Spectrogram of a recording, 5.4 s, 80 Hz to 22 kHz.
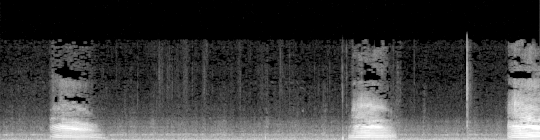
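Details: A domestic cat in a home with three cats, recorded 21 September 2023, giving three clear harmonic meows about two seconds apart, each arching then falling, with a steady faint hum in the room.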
